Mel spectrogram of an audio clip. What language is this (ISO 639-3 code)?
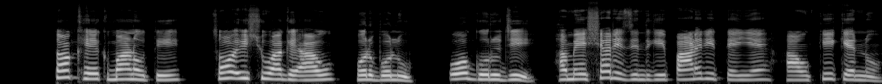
kfx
